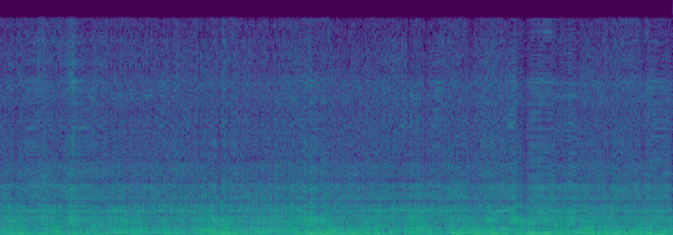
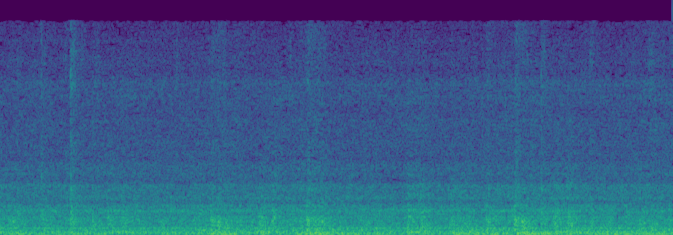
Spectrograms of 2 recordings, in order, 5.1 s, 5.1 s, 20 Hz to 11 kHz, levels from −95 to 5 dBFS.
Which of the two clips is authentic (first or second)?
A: second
